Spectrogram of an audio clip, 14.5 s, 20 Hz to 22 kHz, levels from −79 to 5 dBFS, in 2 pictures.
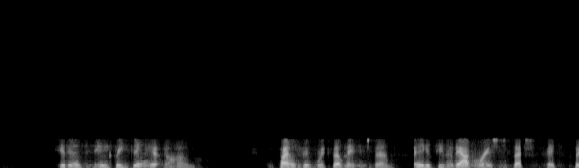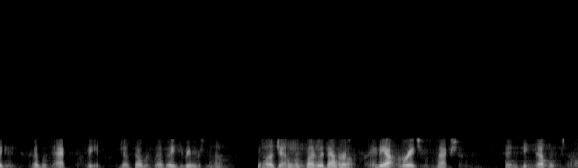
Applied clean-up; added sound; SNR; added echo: neural separator model SepFormer WHAMR!.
